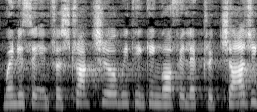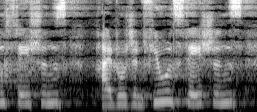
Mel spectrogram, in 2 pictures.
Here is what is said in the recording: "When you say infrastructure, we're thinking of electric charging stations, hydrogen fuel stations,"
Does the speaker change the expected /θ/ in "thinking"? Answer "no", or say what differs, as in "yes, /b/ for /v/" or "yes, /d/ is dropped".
yes, /t/ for /θ/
